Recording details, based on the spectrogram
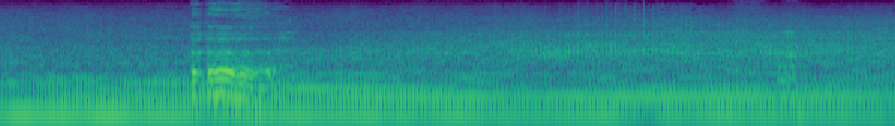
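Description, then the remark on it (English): A loud car engine drones steadily, punctuated by a sharp revving surge early on that climbs and falls before settling back into a heavy, continuous rumble. “Yeah, the obnoxiousness of cars.”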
